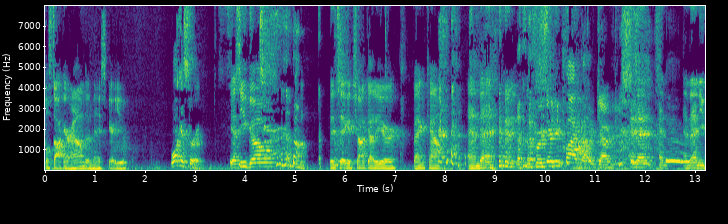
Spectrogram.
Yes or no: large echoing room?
no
